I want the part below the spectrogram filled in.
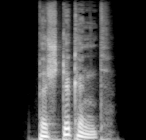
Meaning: present participle of bestücken
- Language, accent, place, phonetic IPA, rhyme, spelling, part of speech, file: German, Germany, Berlin, [bəˈʃtʏkn̩t], -ʏkn̩t, bestückend, verb, De-bestückend.ogg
